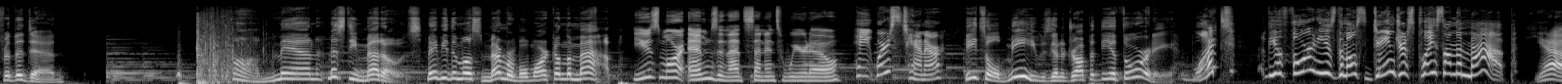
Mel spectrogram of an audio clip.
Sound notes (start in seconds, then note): 1.2 upbeat calm music; 1.8 wall smashing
